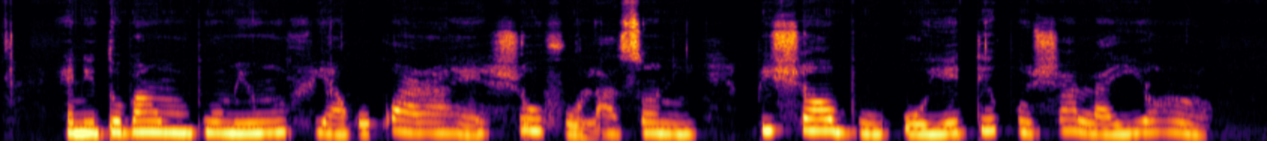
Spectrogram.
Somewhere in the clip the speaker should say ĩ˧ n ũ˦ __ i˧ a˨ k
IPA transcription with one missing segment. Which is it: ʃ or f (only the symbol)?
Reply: f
